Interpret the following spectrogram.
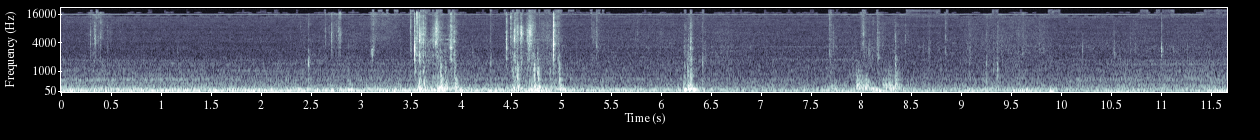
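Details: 2017 Mazda CX-9, heard from inside while driving over speed bumps: sharp clunks and knocks over low road rumble; the noise persists after the dealer replaced the lower control arm, cause unknown.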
